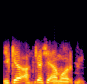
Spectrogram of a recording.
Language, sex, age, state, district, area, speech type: Kashmiri, male, 45-60, Jammu and Kashmir, Srinagar, urban, conversation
